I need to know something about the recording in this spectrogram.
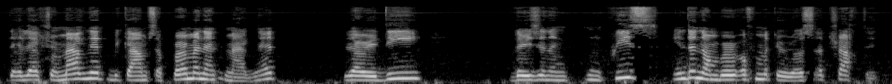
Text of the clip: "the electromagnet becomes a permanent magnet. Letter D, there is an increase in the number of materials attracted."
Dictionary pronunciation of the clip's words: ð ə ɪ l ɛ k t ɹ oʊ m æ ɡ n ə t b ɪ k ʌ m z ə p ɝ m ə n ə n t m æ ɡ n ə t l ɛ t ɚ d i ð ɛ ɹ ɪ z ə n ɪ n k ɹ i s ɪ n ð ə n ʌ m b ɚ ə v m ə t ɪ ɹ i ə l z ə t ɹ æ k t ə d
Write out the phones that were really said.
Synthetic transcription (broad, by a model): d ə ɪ l ɛ k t ɹ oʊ m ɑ ɡ n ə t b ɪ k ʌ m s ə p ɝ m ə n ə n t m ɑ ɡ n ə t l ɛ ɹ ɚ d i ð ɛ ɹ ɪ s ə n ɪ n k ɹ i s ɪ n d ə n ʌ m b ɚ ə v m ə t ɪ ɹ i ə l s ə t ɹ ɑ k t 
